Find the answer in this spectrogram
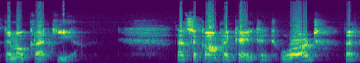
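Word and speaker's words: δημοκρατία: As of today, almost everyone knows that the word democracy came from ancient Greece, where they used to pronounce it as demokratia.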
